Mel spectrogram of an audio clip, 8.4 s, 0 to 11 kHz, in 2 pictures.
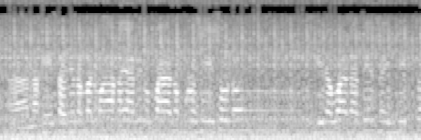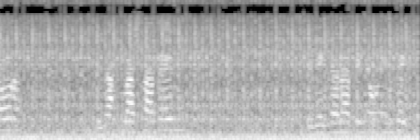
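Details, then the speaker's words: Isuzu 4BE1 diesel after injector replacement: idling with a light regular knock over the clatter; worn piston pin bushings letting pins knock, next to be fixed. "Oh ngayon ang problema mga kayabi yung tunog na yan yun ang susunod nating isusolve."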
